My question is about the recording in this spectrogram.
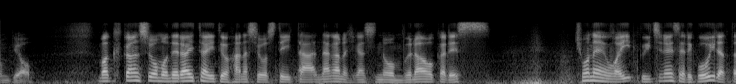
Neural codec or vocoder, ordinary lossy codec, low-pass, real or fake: codec, 16 kHz, about 1 kbps, DyCAST, with the encoder's durations; none; 7.2 kHz; fake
